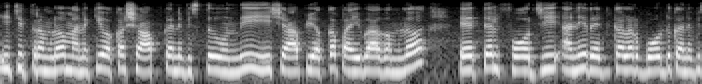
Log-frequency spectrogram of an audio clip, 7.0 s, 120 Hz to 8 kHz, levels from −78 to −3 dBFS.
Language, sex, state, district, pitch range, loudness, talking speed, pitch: Telugu, female, Andhra Pradesh, Srikakulam, 235-255 Hz, -11 LUFS, 170 wpm, 245 Hz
